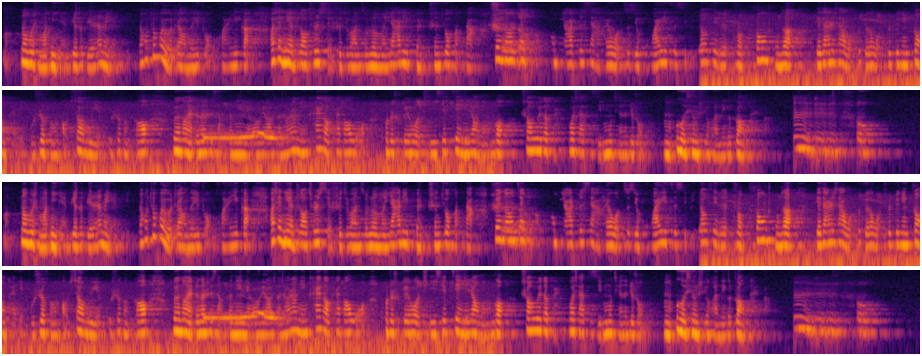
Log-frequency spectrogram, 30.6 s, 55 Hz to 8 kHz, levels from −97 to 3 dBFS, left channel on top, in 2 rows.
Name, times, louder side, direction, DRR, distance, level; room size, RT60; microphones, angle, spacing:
voice 1, 0.0-1.9 2.3-8.7 9.2-11.3 11.6-13.2 13.6-23.6 24.0-26.0 26.3-27.9, right 1 dB, 85° right, 9 dB, 2.1 m, -28 dB
voice 2, 8.1-8.9 28.5-29.7, left 1 dB, 85° left, 4 dB, 6.3 m, -34 dB
sound 1, 11.6-23.6, equal, 5° right, 1.3 m, -34 dB
20.0 x 17.5 x 8.1 m, 0.94 s
head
